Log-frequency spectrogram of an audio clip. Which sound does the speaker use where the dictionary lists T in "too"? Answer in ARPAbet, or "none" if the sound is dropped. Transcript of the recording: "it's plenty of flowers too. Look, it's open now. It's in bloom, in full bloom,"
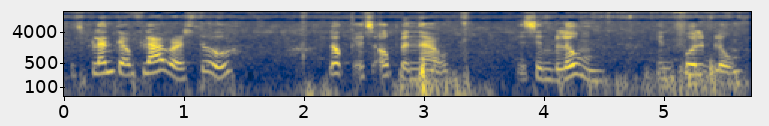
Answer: T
